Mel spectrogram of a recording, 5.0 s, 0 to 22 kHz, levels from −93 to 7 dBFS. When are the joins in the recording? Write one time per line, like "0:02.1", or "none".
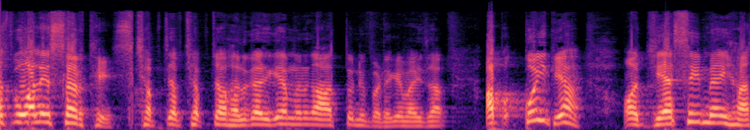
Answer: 0:00.9
0:03.7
